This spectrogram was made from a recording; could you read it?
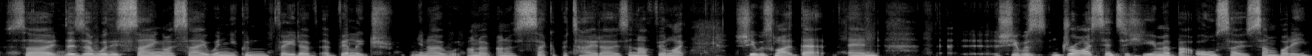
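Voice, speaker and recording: A woman's voice: mid-range voice, fairly even intonation. A middle-aged woman giving a casual live-stream psychic reading, musing aloud and stopping and restarting as she talks. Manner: chatty, musing aloud, halting with restarts and fillers. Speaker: psychic reader.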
